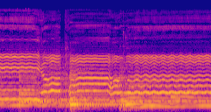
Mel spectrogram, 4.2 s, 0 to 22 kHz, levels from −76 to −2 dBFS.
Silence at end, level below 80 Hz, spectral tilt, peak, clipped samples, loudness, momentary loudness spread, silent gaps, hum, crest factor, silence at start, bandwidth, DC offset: 0 s; -54 dBFS; -4.5 dB/octave; -2 dBFS; under 0.1%; -15 LUFS; 2 LU; none; none; 12 dB; 0 s; 16.5 kHz; under 0.1%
